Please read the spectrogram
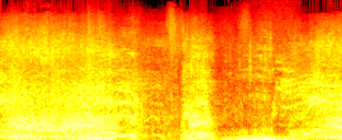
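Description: Two long, loud growling roars from a creature, with a short break between them.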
